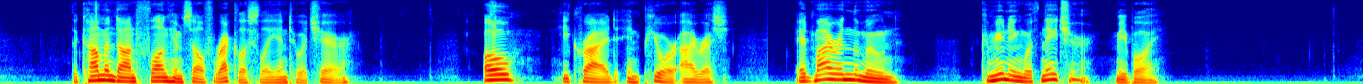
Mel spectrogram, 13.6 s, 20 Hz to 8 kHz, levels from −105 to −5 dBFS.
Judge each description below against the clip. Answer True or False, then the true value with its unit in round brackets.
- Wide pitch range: True (8.7 semitones)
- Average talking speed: False (95 wpm)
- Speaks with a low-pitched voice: True (120 Hz)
